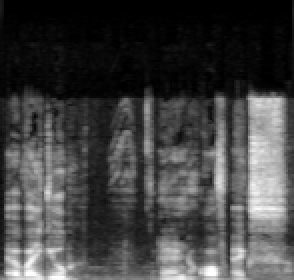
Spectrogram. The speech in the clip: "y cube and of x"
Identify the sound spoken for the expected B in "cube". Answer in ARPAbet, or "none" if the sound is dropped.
B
